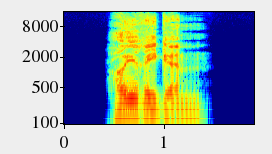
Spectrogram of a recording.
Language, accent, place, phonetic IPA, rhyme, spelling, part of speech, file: German, Germany, Berlin, [ˈhɔɪ̯ʁɪɡəm], -ɔɪ̯ʁɪɡəm, heurigem, adjective, De-heurigem.ogg
- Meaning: strong dative masculine/neuter singular of heurig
